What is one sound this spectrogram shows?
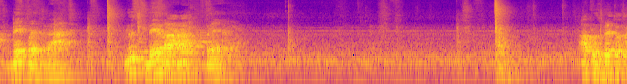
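An elderly man speaks calmly, as if teaching.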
